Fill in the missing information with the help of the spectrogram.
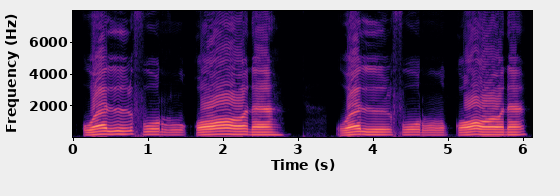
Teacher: pada lafal ro furqana ini rnya dibaca dengan tebal maka ini kita bisa katakan dengan ro tafkim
